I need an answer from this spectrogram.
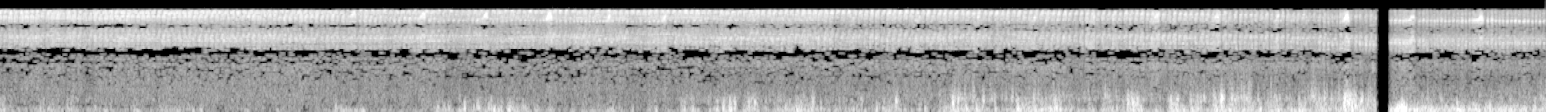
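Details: Cicada chorus, a constant high-pitched sizzling hum with layered bands. It holds steady, cut by a short silent gap near fourteen seconds, with some low background rumble.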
